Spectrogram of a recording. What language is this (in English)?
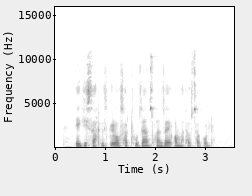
Georgian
